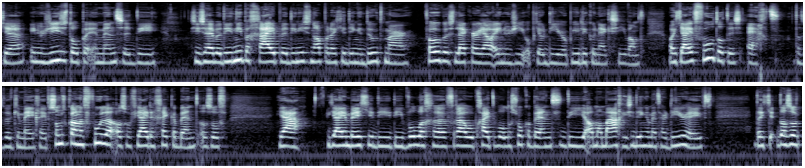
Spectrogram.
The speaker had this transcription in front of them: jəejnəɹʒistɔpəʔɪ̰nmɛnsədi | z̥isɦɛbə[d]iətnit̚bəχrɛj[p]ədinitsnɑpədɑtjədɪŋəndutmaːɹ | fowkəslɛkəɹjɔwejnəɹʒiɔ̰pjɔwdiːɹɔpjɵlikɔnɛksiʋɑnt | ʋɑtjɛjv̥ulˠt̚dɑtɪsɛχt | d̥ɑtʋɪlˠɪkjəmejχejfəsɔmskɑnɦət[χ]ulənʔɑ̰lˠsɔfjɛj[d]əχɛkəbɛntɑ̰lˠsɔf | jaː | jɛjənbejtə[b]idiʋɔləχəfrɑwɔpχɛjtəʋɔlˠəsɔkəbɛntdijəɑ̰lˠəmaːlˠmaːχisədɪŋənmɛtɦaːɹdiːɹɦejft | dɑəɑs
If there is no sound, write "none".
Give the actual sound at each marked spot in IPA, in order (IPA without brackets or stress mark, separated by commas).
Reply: d, p, f, d, d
